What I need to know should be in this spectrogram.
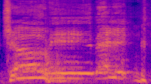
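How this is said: It is said imitating Jerry Maguire's delivery.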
